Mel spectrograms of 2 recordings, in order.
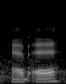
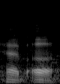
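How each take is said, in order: First: The second syllable has a clear 'eh' vowel. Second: The second syllable has a reduced 'uh' vowel. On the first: The speaker calls it wrong. "It looks there is actually an E" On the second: The speaker calls it right. "but it's have uh"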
